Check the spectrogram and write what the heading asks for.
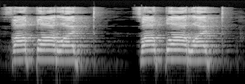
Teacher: فا باریک، طا موٹا، را بھی موٹا، اور تا کے ساتھ جا کے اس کی جوائننگ کرے اور اس میں ہمس ہے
